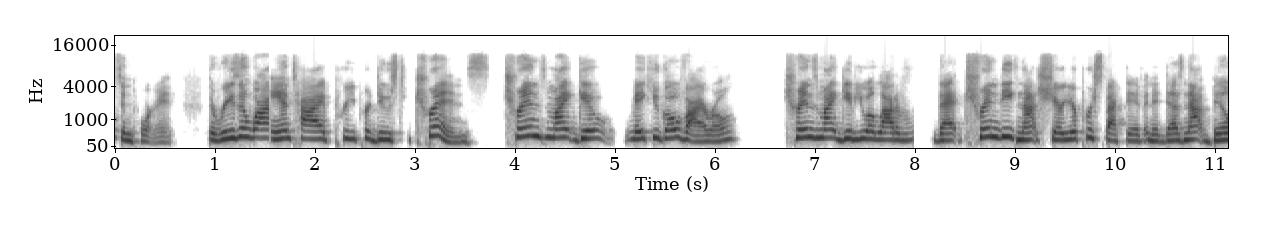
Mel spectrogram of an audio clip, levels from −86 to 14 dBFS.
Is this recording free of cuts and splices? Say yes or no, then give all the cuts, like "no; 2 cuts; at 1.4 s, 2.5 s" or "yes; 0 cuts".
no; 4 cuts; at 1.5 s, 3.8 s, 8.0 s, 9.0 s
